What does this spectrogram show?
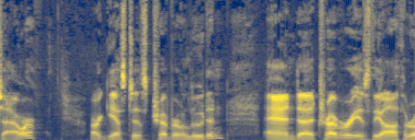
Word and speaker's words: Loudon: It's actually pronounced Loudon. Loudon.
